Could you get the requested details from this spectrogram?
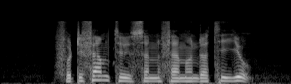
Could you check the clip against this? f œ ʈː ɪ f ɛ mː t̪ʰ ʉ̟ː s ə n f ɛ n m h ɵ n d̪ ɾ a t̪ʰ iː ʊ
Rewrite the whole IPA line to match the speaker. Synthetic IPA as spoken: f œ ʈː ɪ f ɛ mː t̪ʰ ʉ̟ː s ə n f ɛ m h ɵ n d̪ ɾ a t̪ʰ iː ʊ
